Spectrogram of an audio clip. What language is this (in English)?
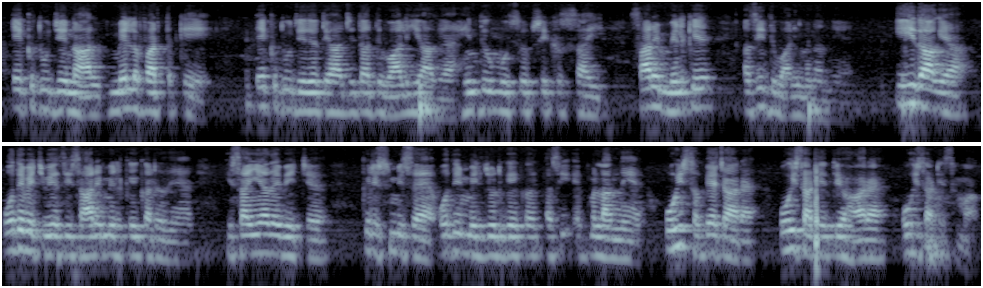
Punjabi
